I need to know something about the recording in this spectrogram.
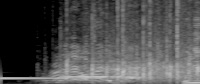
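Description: A game-show score-reveal ding rings out and fades, and about half a second in studio audience applause and cheering take over.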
